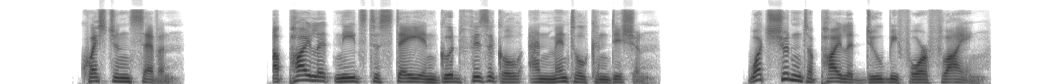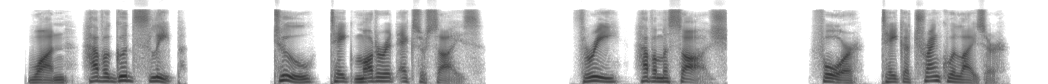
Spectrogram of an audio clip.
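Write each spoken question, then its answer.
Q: What shouldn't a pilot do before flying?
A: 4: Take a tranquilizer.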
